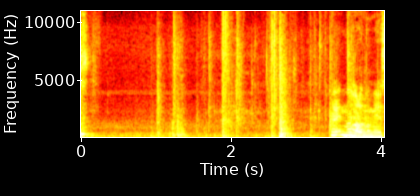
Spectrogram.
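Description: A plastic bottle crackles in a man's hands.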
